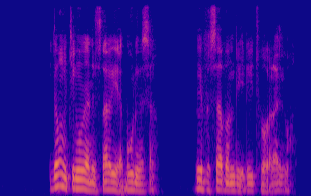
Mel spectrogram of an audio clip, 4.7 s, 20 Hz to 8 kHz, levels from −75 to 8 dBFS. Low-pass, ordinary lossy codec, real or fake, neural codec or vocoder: 7.2 kHz; none; fake; codec, 24 kHz, 1 kbps, SNAC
